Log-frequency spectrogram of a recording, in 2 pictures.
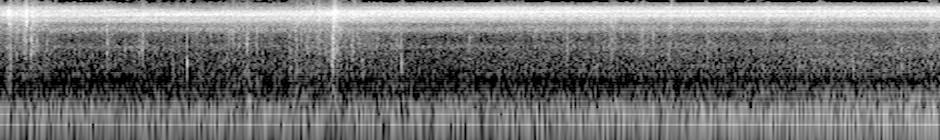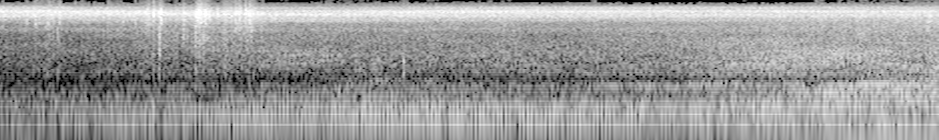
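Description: Forest ambience: a steady high-pitched insect drone, with a few short dry-leaf crackles as a baby macaque moves through fallen leaves. A low rumble grows louder near the end.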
